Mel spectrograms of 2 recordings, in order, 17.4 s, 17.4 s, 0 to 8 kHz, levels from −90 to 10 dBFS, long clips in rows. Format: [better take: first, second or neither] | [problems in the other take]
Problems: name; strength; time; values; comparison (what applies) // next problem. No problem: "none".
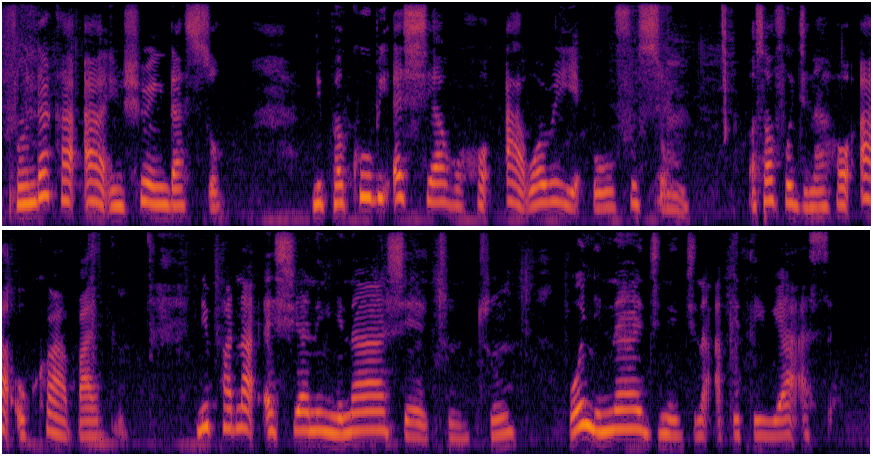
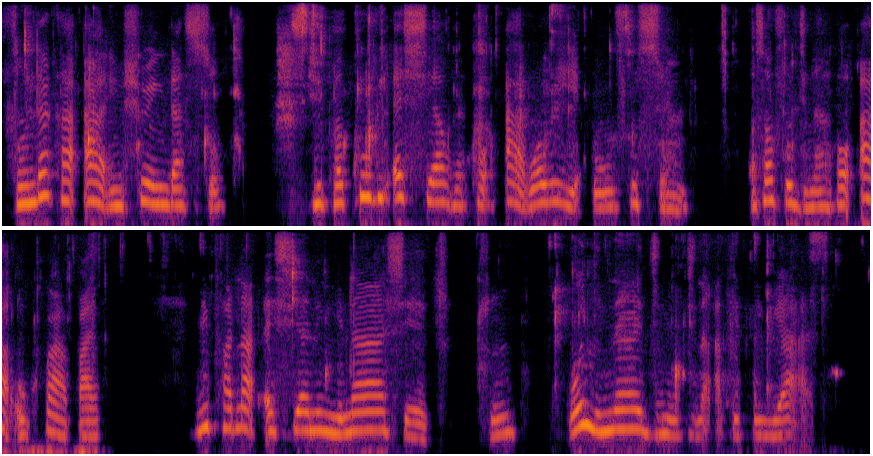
first | noise reduction (neural mask model Resemble Enhance denoiser)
